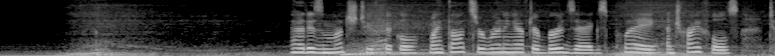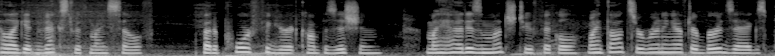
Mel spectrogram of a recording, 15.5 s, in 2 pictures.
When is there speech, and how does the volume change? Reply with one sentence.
The speech can be heard from 2.9 to 15.4 s, at a steady volume.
